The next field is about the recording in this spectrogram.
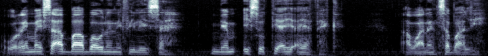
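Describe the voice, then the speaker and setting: A man's voice: on the low side, brisk, lightly acted. An actor playing a stubborn, resolute young man who stands up to his parent in a radio drama, firm and exasperated. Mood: defiant. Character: defiant grown son in love, stubborn and resolute.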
